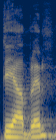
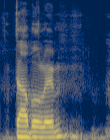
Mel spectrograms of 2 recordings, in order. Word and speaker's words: Dabolim: The plan is to go from where we are, which is Diablim. Am I pronouncing that right? Dabolim.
